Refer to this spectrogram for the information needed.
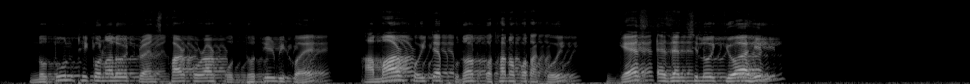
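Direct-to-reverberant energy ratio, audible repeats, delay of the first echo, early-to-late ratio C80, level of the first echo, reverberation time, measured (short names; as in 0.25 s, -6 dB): none, 2, 77 ms, none, -12.0 dB, none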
